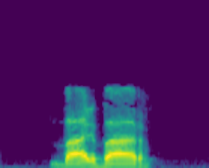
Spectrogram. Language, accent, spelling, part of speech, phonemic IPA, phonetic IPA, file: Armenian, Eastern Armenian, բարբառ, noun, /bɑɾˈbɑr/, [bɑɾbɑ́r], Hy-բարբառ.ogg
- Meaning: 1. dialect 2. language; speech; word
